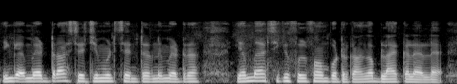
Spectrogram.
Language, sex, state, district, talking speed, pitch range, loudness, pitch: Tamil, female, Tamil Nadu, Nilgiris, 155 wpm, 130-145 Hz, -14 LUFS, 140 Hz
